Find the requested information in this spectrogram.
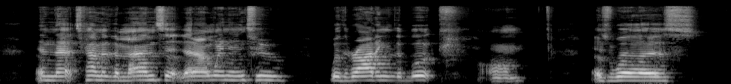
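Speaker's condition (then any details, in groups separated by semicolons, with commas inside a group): Spastic quadriplegic cerebral palsy; daily stretching to keep muscles from getting too tight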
